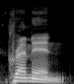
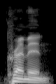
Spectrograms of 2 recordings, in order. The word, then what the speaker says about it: Kremen: Kremen. Kremen. – C-R-E-M-E-N. – K-R-E-M. Like semen, but K-R before it. – Gotcha. – K-R-E-M-E-N.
